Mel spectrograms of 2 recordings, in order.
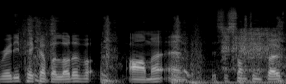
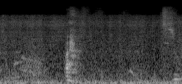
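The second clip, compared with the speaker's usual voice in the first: breathy disbelieving laugh; 8 semitones higher than usual. Real, not acted. Caster reacts to play.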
